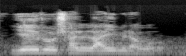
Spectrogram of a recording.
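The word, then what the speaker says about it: ירושלים: 여긴 있고 원래 나오는데 원래 예루샬라임이라고 발음하잖아요.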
